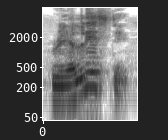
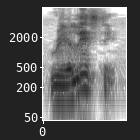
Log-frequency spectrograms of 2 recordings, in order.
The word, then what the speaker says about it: realistic: second from the end in number two we have four syllables so the stress is on number three for number three the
